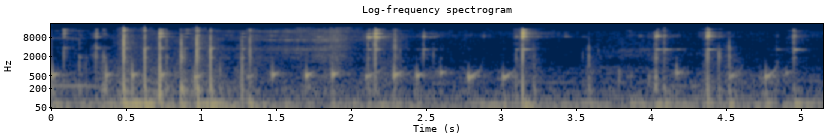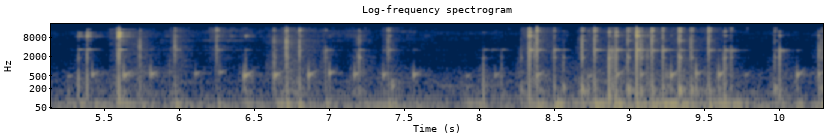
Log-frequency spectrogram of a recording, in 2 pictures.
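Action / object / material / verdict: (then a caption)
tap / plastic liquid hourglass filled with liquid and beads / plastic / none. A small clear plastic liquid hourglass, full of liquid and beads and held upright, is tapped and scratched with long painted nails. Rapid, dense clicks and light scratches sound throughout, each short and bright with a faint glassy clink over a low, steady hum.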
